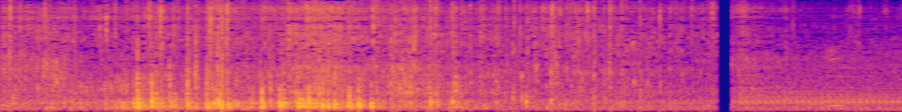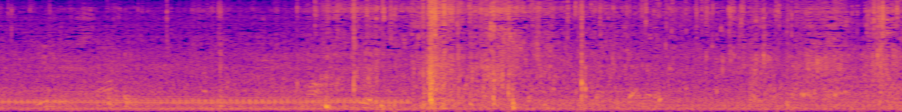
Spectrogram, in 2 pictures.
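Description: Indistinct voices of people working, over water splashing and trickling in a shallow pond.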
